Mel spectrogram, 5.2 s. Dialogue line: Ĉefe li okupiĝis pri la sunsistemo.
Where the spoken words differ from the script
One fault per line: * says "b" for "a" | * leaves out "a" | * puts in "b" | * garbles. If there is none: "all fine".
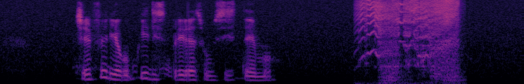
all fine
